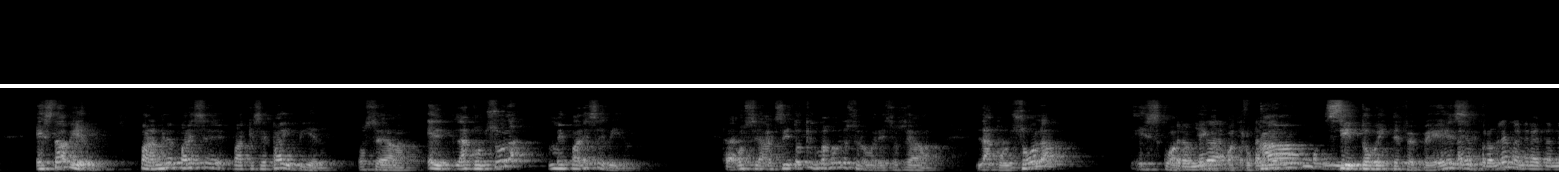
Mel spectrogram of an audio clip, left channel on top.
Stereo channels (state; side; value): silent; left; digital silence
